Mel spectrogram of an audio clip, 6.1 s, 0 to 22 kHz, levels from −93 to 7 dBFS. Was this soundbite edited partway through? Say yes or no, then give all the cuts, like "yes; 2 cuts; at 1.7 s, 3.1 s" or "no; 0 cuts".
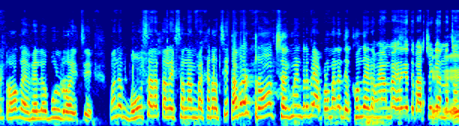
no; 0 cuts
